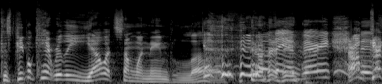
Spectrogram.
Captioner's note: Jennifer laughs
